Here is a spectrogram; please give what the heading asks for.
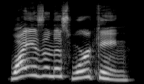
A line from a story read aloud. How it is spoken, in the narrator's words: I yelled out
